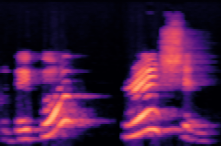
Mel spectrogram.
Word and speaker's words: decoration: Decoration. Decoration. So, second syllable from the last. So, Re takes the syllable, stressed syllable.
